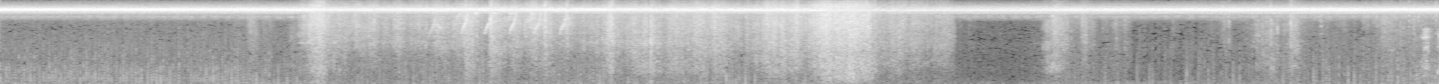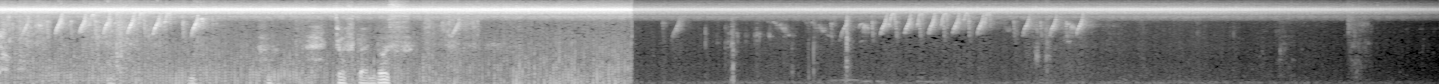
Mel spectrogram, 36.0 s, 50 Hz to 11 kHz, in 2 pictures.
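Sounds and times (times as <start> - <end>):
high-pitched insects shrilling: 0.0 - 35.3
rustling and handling noise: 3.0 - 14.4.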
